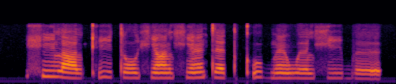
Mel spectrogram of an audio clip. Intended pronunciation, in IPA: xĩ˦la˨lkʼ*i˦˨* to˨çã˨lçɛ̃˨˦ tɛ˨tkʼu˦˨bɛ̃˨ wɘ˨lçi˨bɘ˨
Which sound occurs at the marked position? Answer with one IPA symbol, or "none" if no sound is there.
i˦˨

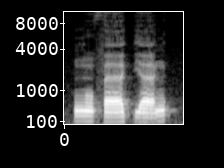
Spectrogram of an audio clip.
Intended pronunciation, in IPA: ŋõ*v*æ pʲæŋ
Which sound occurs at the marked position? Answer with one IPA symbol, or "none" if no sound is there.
f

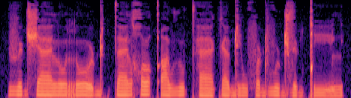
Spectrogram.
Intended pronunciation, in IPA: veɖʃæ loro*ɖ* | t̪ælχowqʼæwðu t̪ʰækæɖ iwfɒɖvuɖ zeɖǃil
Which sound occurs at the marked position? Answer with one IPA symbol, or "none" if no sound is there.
ɖ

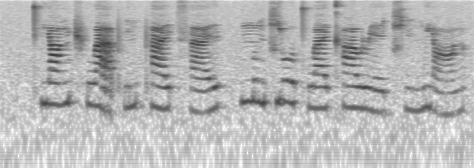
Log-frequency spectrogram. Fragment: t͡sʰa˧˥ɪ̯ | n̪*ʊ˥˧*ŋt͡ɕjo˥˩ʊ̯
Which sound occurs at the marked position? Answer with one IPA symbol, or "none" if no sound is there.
ʊ˥˧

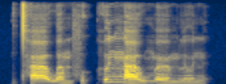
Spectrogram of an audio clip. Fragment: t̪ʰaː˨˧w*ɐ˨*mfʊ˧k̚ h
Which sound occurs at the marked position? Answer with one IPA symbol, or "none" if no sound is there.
ɐ˧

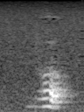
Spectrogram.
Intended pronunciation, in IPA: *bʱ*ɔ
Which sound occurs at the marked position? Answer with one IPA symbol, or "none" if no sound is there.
bʱ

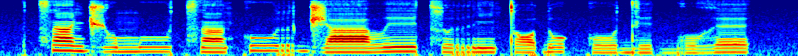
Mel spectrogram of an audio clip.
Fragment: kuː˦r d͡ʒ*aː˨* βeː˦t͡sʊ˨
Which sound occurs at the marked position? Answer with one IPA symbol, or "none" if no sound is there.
aː˨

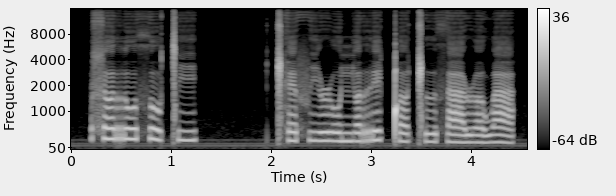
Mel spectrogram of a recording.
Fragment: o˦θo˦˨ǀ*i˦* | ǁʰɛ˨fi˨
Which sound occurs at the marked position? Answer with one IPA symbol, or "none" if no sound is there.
i˦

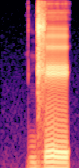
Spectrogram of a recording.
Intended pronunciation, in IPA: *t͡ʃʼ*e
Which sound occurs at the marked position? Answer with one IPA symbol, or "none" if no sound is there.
d͡ʒ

